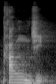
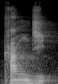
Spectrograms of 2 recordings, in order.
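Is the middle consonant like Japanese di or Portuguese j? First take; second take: Japanese di; Japanese di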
